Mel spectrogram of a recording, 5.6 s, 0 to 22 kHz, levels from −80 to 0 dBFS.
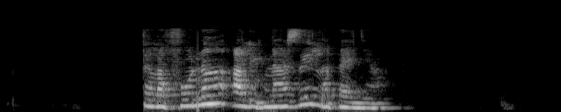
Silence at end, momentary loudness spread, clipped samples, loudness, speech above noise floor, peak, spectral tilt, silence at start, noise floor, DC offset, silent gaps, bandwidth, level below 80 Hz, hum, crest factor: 1.65 s; 11 LU; under 0.1%; -26 LUFS; 64 dB; -8 dBFS; -5.5 dB/octave; 1.45 s; -88 dBFS; under 0.1%; none; 7.8 kHz; -64 dBFS; none; 20 dB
